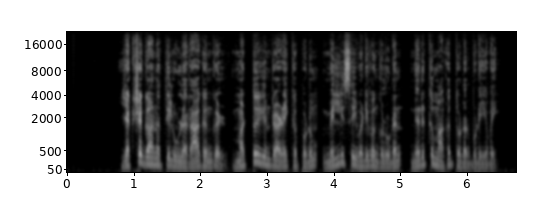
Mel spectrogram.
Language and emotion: Tamil, neutral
